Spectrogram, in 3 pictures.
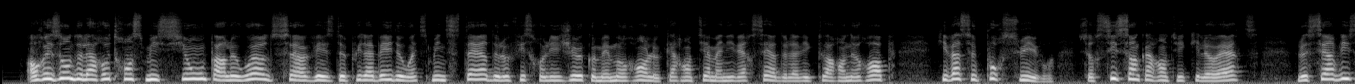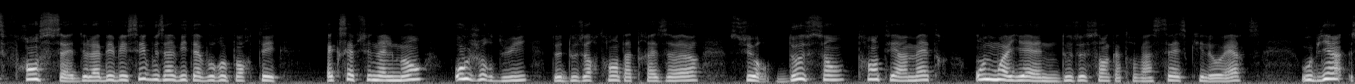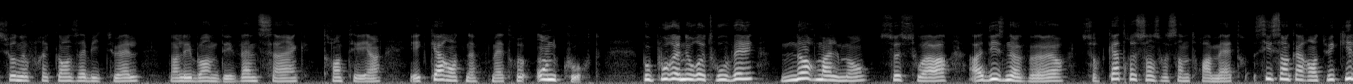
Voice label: French announcement on 648kHz; BBC World Service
